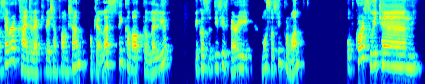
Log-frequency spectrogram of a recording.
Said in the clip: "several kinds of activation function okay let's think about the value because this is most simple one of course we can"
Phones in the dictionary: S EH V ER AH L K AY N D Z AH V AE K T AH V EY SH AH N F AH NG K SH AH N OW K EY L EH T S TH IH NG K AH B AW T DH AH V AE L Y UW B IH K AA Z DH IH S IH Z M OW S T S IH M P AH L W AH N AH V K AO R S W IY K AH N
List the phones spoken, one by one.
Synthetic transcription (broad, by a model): S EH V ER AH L K AY N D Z AH V AE K T AH V EY SH AH N F AH NG K SH AH N OW K EY L EH T S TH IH NG K AH B AW T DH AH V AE L Y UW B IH K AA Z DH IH S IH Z M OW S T S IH M P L W AH N AH V K AO R S W IY K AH N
